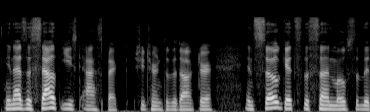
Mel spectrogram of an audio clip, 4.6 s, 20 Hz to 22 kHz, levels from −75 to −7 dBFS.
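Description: No technical faults can be heard anywhere in the speech.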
